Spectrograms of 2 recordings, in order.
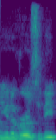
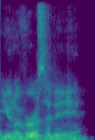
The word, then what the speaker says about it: university: Since it begins with like unicorn, university, there is a university near my house because it begins with a y sound, okay?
